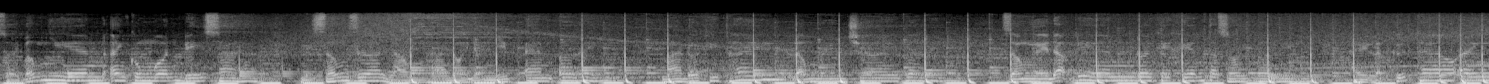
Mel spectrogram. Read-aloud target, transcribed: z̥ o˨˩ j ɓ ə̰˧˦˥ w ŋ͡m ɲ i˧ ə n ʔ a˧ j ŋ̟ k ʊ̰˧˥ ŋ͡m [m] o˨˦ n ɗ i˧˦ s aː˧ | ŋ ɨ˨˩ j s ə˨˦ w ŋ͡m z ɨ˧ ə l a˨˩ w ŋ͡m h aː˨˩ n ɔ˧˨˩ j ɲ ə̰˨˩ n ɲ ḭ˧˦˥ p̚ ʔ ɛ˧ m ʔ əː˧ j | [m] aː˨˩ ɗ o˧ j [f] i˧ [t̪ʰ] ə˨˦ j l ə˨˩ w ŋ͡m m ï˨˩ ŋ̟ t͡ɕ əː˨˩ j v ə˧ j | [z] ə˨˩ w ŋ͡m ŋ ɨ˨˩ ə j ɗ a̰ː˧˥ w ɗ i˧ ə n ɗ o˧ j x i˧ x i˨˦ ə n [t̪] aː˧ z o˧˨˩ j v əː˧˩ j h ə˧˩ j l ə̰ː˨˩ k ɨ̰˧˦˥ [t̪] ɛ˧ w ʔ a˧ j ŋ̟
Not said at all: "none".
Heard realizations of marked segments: m, m, x, t̪ʰ, z, t̪, t̪ʰ

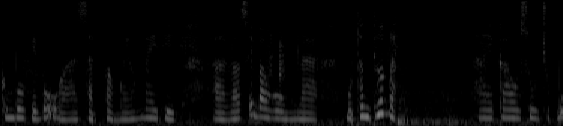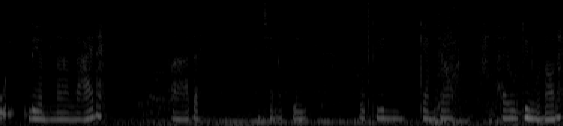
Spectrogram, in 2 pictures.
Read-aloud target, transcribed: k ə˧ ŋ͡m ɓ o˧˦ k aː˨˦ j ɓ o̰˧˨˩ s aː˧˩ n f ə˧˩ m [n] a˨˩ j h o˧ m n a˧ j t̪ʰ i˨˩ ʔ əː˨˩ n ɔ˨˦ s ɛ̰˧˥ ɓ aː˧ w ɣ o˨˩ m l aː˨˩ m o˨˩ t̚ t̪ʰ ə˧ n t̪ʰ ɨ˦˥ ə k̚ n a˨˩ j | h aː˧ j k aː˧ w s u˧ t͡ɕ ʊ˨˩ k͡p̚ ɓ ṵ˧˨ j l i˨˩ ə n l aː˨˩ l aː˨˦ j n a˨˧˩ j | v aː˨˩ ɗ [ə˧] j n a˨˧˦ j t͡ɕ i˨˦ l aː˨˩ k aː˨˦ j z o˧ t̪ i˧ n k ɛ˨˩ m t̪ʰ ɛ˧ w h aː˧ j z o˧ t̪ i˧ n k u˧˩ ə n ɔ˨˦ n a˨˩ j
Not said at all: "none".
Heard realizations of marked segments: ŋ, ə˧

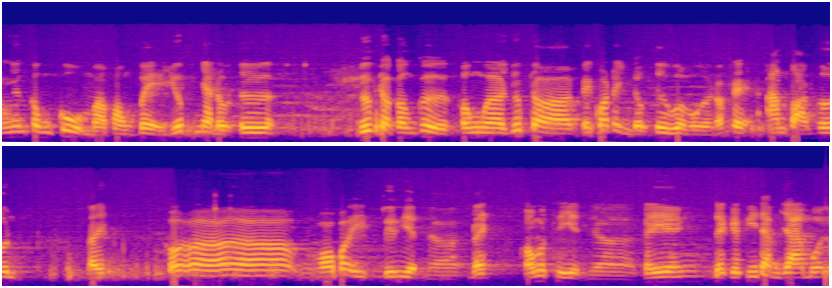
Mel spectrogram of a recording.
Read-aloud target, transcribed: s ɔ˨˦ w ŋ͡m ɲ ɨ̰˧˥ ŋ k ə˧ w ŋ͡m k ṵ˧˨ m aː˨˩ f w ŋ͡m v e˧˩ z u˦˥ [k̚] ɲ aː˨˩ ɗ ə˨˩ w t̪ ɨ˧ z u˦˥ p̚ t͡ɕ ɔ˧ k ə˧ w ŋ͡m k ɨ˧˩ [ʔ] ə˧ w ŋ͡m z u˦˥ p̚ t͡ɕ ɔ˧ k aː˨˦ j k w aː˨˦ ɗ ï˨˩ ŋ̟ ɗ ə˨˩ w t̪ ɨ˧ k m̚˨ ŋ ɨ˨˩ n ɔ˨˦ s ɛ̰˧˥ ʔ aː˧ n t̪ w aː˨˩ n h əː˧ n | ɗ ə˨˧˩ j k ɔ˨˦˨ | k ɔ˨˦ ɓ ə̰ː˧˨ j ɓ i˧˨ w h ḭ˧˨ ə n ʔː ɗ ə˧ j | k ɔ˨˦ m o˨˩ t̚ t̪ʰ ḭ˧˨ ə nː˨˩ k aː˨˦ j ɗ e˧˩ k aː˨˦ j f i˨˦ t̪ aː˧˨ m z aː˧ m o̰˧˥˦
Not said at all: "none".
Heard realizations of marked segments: p̚, k

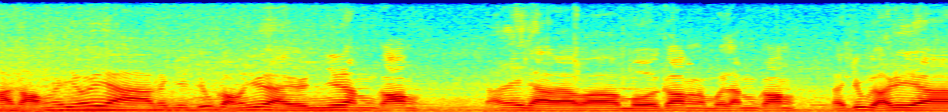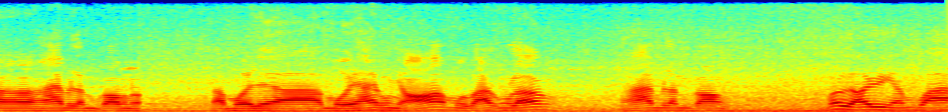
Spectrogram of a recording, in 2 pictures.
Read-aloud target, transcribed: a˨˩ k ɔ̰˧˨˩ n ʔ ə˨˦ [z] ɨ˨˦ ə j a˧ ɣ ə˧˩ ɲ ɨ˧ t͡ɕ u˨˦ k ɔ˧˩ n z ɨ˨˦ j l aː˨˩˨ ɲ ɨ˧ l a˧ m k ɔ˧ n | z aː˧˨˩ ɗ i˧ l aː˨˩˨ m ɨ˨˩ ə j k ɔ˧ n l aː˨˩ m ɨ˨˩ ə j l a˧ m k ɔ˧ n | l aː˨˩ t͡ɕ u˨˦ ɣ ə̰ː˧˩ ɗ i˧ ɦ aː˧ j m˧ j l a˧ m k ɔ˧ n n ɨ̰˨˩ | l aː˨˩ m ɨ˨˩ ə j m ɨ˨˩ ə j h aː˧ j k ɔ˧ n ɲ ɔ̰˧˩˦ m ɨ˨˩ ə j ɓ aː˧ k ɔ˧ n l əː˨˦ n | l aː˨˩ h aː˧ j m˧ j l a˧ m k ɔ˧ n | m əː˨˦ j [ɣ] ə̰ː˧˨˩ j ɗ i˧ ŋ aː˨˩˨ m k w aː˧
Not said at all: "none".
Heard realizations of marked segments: z, ɣ

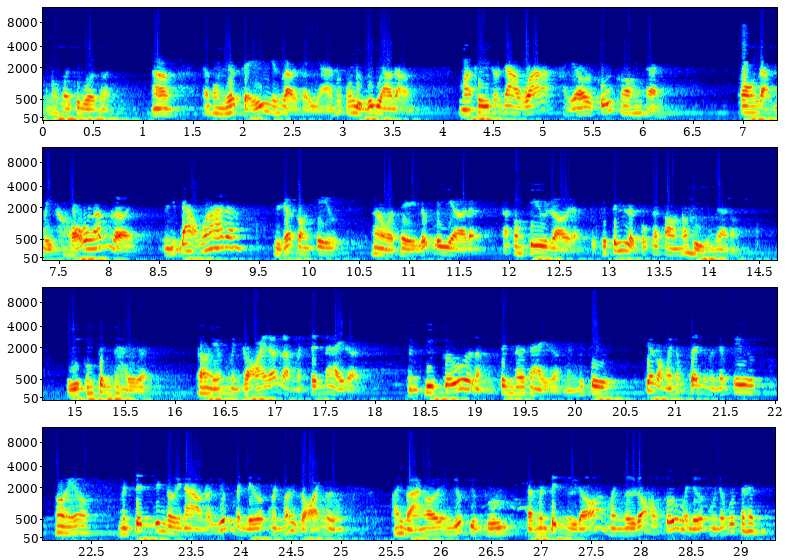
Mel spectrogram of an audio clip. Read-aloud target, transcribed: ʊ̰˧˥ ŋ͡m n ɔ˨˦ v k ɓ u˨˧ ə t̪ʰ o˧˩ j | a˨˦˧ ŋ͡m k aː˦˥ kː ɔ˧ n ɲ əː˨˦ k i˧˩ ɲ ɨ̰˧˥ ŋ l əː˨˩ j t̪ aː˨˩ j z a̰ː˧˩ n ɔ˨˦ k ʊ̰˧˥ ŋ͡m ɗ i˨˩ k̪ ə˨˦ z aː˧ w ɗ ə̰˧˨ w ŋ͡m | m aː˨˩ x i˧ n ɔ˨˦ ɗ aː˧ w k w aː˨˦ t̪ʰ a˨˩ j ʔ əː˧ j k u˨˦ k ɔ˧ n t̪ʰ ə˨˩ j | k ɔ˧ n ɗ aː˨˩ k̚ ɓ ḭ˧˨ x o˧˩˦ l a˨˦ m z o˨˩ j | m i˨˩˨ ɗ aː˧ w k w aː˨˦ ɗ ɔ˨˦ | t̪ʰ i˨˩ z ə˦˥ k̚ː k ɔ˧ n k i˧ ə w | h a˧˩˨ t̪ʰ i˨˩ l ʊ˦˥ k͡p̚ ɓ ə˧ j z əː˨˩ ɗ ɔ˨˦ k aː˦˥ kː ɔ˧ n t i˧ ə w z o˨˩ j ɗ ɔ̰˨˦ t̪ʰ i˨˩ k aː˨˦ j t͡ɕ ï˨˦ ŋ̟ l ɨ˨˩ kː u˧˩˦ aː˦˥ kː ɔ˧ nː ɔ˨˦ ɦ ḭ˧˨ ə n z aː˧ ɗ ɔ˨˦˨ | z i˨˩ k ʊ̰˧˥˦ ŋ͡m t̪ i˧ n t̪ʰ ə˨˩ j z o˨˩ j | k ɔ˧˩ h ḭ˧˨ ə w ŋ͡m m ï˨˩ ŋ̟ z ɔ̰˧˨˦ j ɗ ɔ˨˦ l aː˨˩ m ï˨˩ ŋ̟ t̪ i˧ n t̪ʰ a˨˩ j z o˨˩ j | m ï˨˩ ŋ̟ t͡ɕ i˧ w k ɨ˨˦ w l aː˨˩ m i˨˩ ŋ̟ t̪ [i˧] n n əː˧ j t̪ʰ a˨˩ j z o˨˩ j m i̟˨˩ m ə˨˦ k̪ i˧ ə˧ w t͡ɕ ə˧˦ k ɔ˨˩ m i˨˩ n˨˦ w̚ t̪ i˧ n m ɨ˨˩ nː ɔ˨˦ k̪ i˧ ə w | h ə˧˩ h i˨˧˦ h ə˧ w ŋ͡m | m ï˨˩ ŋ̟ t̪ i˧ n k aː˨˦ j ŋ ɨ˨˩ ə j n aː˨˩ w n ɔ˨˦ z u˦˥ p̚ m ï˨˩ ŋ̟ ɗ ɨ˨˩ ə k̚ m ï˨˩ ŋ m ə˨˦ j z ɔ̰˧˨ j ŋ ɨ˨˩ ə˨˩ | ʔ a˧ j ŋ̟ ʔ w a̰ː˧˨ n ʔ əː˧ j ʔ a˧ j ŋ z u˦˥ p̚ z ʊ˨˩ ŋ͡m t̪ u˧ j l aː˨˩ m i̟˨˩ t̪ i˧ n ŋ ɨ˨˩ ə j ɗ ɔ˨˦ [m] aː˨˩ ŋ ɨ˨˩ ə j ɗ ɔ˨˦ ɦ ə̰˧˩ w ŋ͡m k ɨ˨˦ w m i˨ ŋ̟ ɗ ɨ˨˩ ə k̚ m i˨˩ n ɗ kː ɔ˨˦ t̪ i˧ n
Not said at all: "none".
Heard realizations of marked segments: i˧, m

